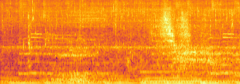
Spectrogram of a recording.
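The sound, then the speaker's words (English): Liquid swishing as photographic paper is moved around in developing solution with wooden tweezers; soft, continuous sloshing and trickling over a low steady hum, fairly quiet throughout. “He dips photographic paper in developing solution, moving it around with wooden tweezers until the figures reveal themselves.”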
